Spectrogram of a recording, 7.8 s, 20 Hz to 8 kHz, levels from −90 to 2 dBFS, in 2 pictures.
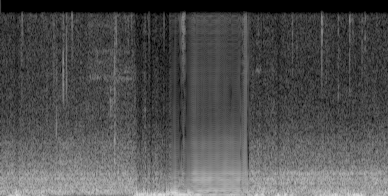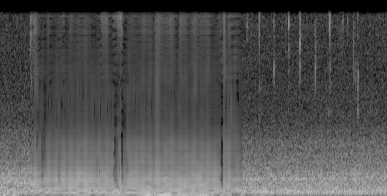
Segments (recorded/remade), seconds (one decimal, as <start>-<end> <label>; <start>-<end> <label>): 0.0-1.7 recorded; 1.7-2.5 remade; 2.5-4.2 recorded; 4.2-6.3 remade; 6.3-7.8 recorded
